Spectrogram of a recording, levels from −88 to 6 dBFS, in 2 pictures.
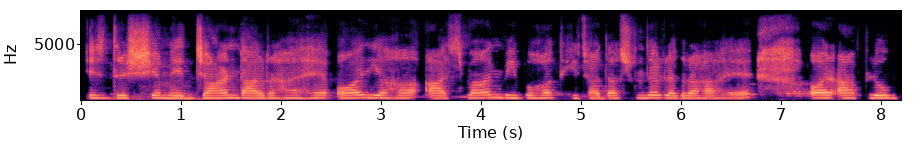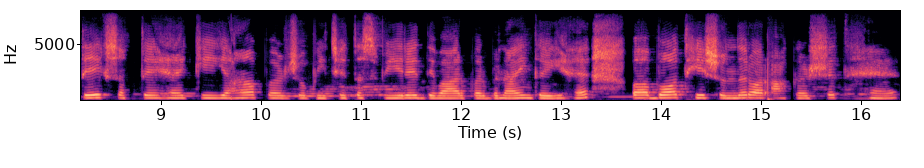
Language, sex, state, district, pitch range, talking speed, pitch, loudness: Hindi, female, Uttarakhand, Uttarkashi, 215-235 Hz, 155 wpm, 225 Hz, -16 LUFS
